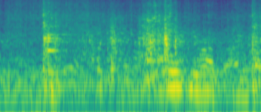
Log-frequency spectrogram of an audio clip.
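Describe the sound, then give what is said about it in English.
Glass bottles clink together in a few sharp, irregular bursts as a woman at a door sorts trash, separating bottles from plastic, paper and cardboard for recycling after a tsunami and earthquake, with people talking throughout underneath the clatter. “but there's a lady here at the door sorting the trash and separating the bottles from the plastic, from the paper and the cardboard for recycling.”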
